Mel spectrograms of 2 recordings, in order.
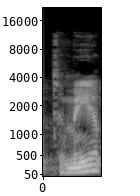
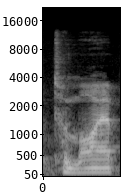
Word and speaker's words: Tamiya: that it's got a tamiya plug or tamaya plug depends how you want to pronounce it always pronounce it tamiya you see you've got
